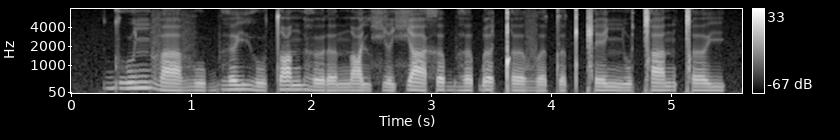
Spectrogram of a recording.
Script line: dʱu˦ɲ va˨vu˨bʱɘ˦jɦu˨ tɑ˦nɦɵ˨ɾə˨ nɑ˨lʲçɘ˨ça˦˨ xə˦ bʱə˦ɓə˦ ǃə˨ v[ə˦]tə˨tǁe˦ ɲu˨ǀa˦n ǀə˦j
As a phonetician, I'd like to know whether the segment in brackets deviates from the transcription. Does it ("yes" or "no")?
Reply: yes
